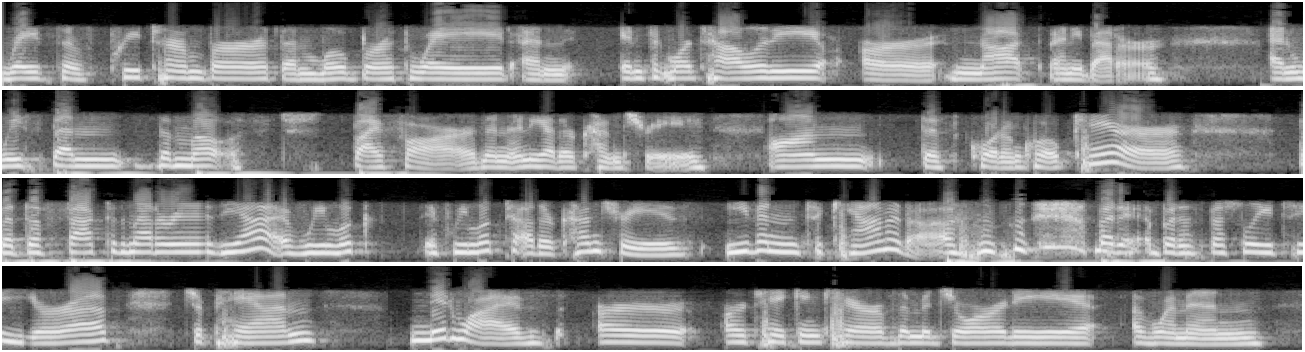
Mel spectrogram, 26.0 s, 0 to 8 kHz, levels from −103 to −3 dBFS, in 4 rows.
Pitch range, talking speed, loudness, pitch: 175-235 Hz, 150 wpm, -16 LUFS, 195 Hz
